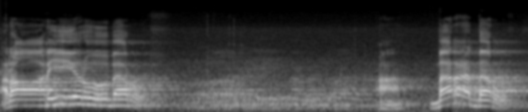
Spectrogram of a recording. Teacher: Ra, yang mana kita sebut dalam 2 kali getak saja sifat dia takrir.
